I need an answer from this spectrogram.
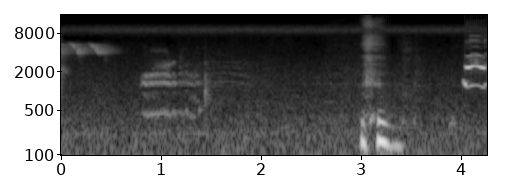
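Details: Hungry cat meowing for food: a short harmonic meow with a few tonal notes, followed by scattered clicks and knocks and a brief high-pitched mew at the end.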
